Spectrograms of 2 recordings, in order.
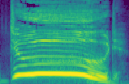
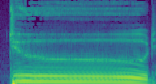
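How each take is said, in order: First: The word is said loudly. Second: The word is said quietly.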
